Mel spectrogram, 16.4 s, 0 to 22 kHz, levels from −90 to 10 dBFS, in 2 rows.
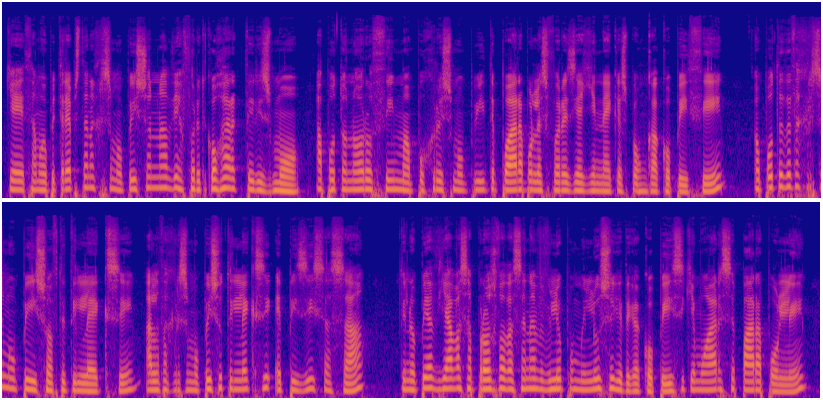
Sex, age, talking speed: female, 20-39, 195 wpm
